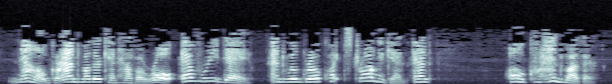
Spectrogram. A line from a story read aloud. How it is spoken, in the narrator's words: she suddenly exclaimed, with an increase of jubilation in her voice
